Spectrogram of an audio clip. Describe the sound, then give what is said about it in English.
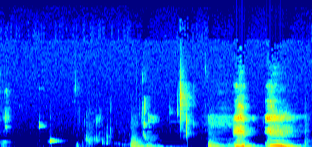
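Fairly loud throat clearing by someone with something stuck in their throat: a short rough burst, then two or three strained, voiced rasps in quick succession after a pause. No one speaks. “God, I've got something stuck in my throat.”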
